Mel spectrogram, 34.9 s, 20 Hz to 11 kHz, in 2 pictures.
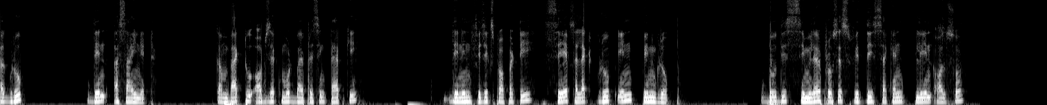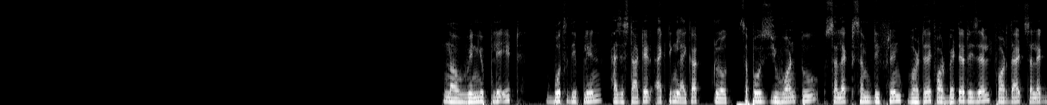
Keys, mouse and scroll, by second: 2.5 Tab, 3.0-3.3 scroll down 10, 3.8 KP_Decimal, 4.3 scroll up 2, 4.4-5.0 scroll down 5, 5.0-5.9 middle drag, 5.9 click, 6.2-9.0 scroll down 37, 9.0-11.5 drag, 11.5-11.8 scroll up 1, 11.8 KP_0, 12.6 click, 12.9 Tab, 13.0-13.6 scroll down 6, 13.3 KP_Decimal, 13.6 middle click, 13.7 scroll up 1, 13.7 middle click, 14.0 drag, 14.3 click, 15.0 shift+click, 15.1 shift+click, 15.4 shift+click, 16.5 shift+click, 16.9-18.2 drag, 18.4 Tab, 18.6 scroll down 8, 18.8 middle drag, 19.1 KP_Decimal, 19.5 click, 20.2-20.9 scroll down 37, 20.9 click, 21.4 KP_0, 21.8 click, 22.1 KP_0, 22.6 scroll up 1, 22.6-23.2 scroll down 7, 23.2 click, 24.3 KP_0, 24.5 scroll up 9, 24.7 scroll down 1, 25.6 space, 34.5 space.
